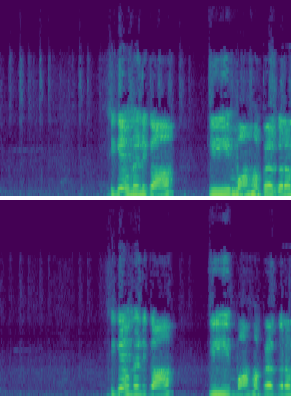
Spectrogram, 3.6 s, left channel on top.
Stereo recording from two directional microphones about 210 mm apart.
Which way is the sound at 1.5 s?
50° left (ahead or behind).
